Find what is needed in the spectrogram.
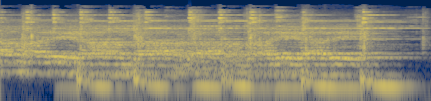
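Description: Devotional kirtan chanting: sung voices over a steady beat of hand cymbals, about three strikes a second, and a low drum. It stops abruptly near the end.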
